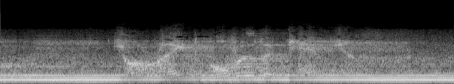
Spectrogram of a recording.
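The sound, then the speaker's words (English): A car engine runs loudly and steadily, then revs up and down in a few rising and falling surges before settling back into a constant low hum. “But the car. Not the car.”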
